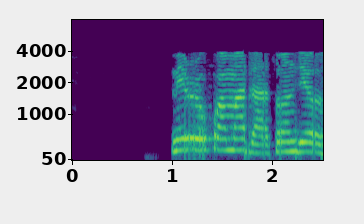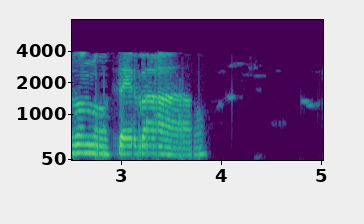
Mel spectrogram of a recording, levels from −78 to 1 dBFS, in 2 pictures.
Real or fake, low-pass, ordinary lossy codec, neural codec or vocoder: real; 7.2 kHz; AAC, 16 kbps; none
